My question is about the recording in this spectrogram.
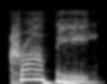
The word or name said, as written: croppie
